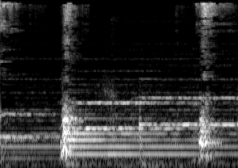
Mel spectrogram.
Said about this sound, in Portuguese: Caralho, cachorro tá latindo aqui.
